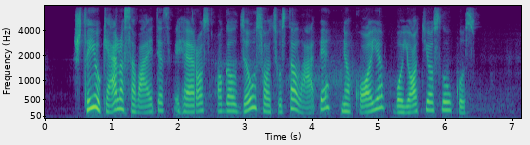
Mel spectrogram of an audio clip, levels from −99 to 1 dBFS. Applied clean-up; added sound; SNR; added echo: neural separator model SepFormer DNS4.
